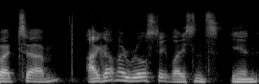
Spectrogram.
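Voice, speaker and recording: On a very clean recording with a silent background, the speaker has a Western Canadian accent, a moderate pace and ordinary pitch variation. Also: man. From Canada, southern Alberta. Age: 60s. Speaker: real estate team leader. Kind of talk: podcast interview. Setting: office.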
